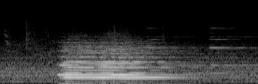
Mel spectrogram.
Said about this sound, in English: As the train starts to edge away, he raises his hand and waves.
